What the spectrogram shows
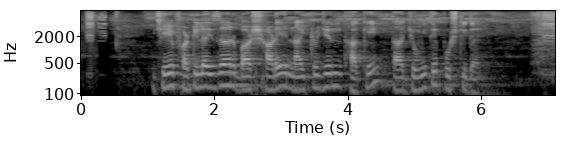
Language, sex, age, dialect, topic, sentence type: Bengali, male, 51-55, Standard Colloquial, agriculture, statement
